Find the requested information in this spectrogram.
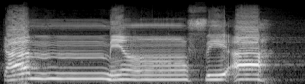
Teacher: Pada perkataan kam, kam ini dengung dua harkat. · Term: idgham mislain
